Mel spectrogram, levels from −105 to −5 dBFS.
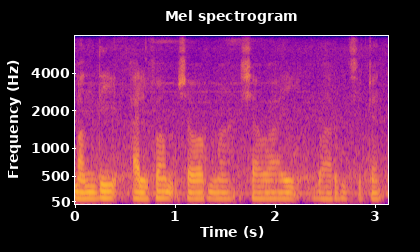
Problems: constant background noise, low volume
